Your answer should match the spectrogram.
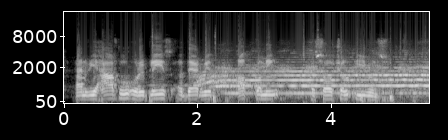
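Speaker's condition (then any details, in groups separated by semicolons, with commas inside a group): No condition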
